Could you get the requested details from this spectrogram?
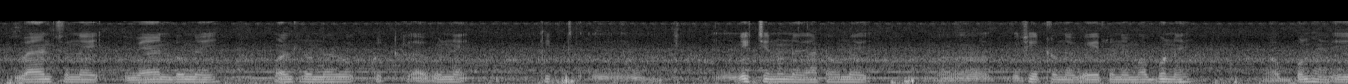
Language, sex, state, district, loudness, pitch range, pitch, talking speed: Telugu, male, Andhra Pradesh, Guntur, -27 LUFS, 110-120 Hz, 115 Hz, 70 wpm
